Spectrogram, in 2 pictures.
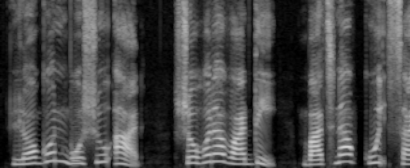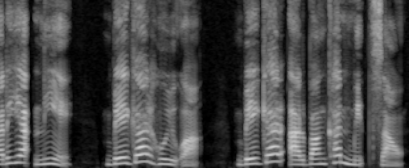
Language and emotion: Santali, neutral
